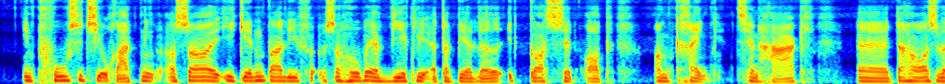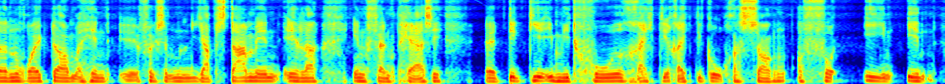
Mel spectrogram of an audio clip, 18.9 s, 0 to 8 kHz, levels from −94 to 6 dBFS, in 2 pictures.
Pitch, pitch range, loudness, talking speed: 120 Hz, 115-130 Hz, -12 LUFS, 170 wpm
